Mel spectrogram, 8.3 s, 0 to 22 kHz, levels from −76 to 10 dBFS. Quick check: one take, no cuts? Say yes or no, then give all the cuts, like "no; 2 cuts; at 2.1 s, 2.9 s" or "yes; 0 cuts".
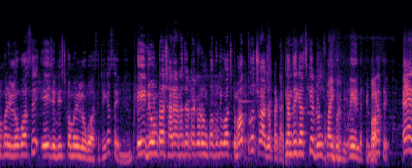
no; 1 cut; at 5.7 s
